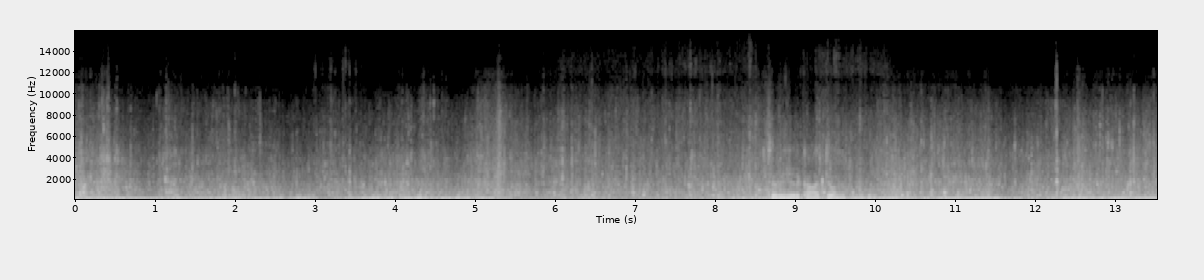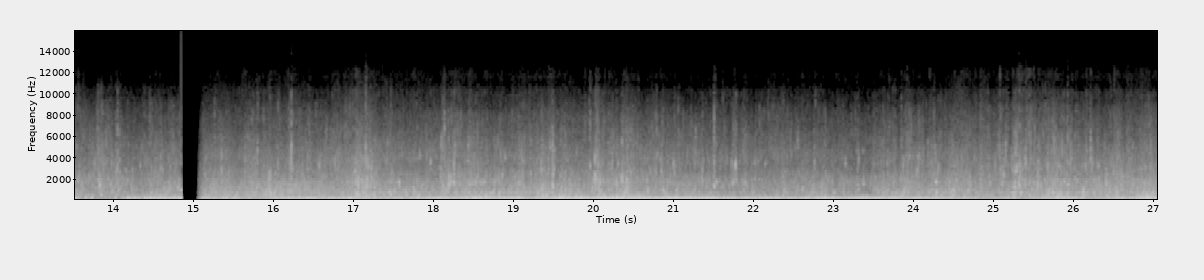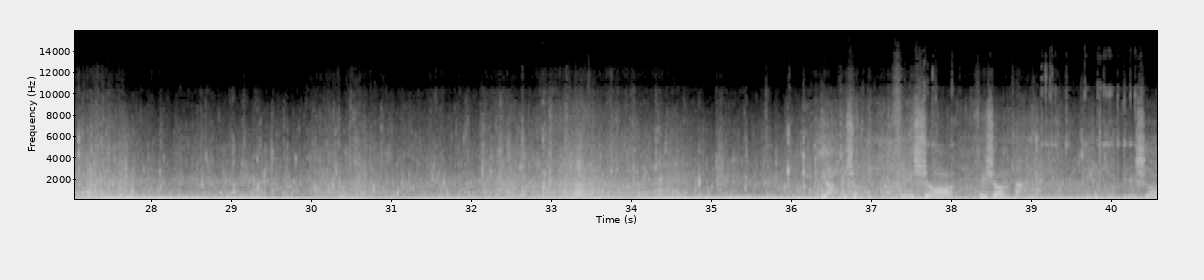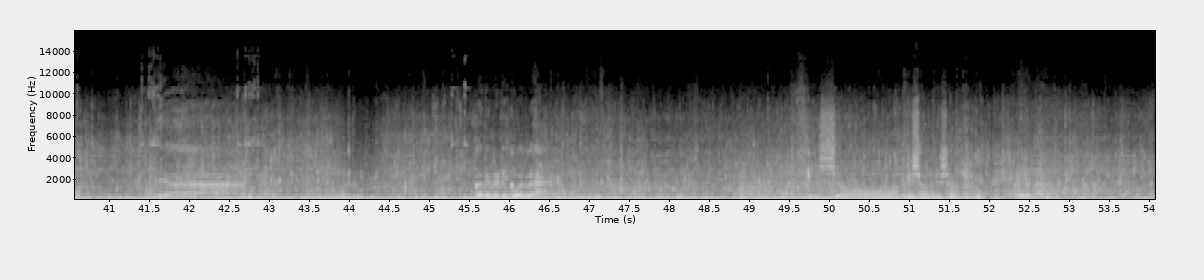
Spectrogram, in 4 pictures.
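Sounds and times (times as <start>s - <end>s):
waves washing against rocks: 0.0s - 54.0s
wind buffeting microphone: 0.0s - 54.0s.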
